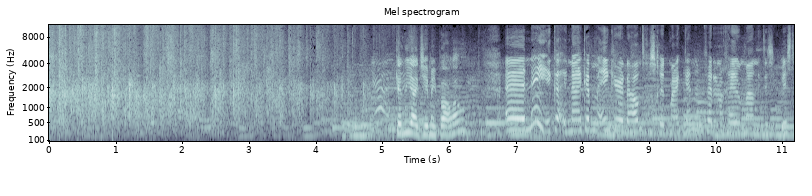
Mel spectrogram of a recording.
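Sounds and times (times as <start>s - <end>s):
audience applause: 0.0s - 5.2s
speech: 4.6s - 11.1s.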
